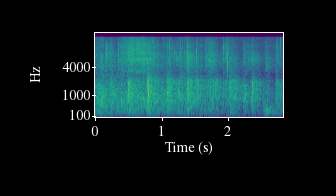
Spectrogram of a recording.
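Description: An audience applauds steadily, many hands clapping in a dense, continuous patter that holds at a fairly even level for a few seconds, with no voices standing out.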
